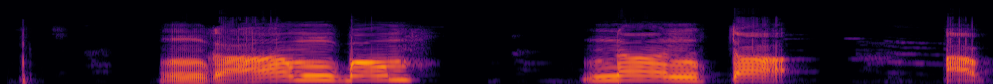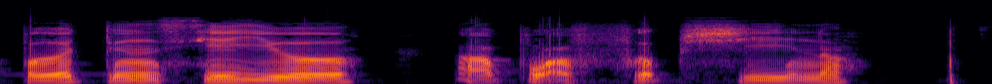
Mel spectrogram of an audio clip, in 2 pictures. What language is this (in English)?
Bamun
